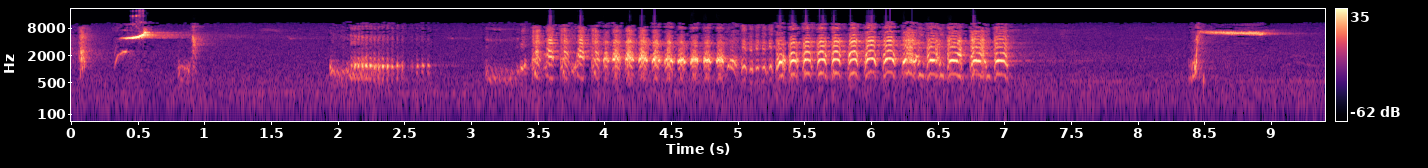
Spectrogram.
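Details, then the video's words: Bird-of-paradise giving a high whistle, a short throaty note, then a long rapid chattering series of pulsed harsh notes, ending with a thin whistled note. "kicau burung cendrawasih"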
